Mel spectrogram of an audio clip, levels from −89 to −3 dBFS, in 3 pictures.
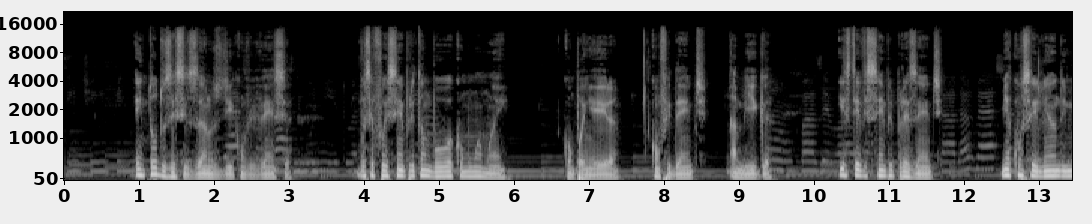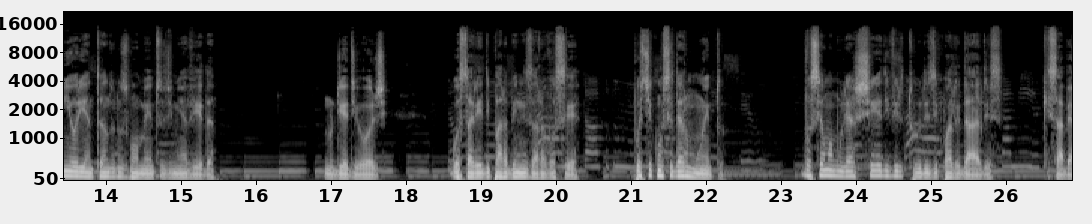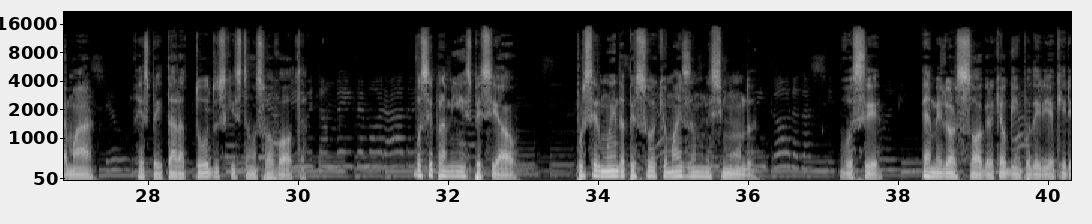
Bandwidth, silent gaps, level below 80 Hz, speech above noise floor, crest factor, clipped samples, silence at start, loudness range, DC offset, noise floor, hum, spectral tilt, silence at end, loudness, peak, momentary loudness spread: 15.5 kHz; none; -42 dBFS; 31 dB; 20 dB; under 0.1%; 0.05 s; 6 LU; under 0.1%; -58 dBFS; none; -5 dB/octave; 0 s; -28 LUFS; -10 dBFS; 15 LU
